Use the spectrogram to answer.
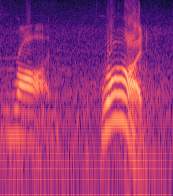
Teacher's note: Use the open ah sound like hot and stop.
